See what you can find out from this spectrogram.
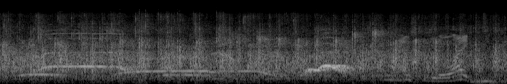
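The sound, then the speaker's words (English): An audience at a gathering applauds to welcome a speaker onto the stage. The clapping is dense and steady throughout, with a few raised voices calling out over it. “Spark, would you please, and especially for those of you who were there this weekend, give Mark Yaconelli a big, another warm welcome as he comes and shares.”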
